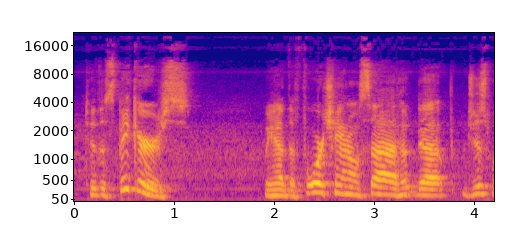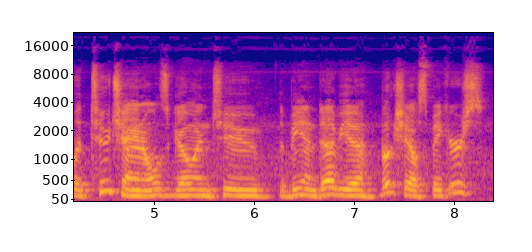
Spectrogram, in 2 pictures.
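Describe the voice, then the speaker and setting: A man's voice: on the high side, bright, forceful tone, a little hiss or hum. A man giving casual, upbeat product test commentary as a show host, chatty and informal. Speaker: host of a car audio testing show.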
